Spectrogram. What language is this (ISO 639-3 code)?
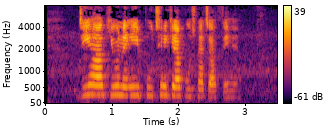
urd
